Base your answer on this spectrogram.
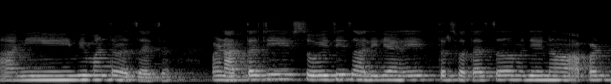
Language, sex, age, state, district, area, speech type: Marathi, female, 45-60, Maharashtra, Yavatmal, urban, spontaneous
